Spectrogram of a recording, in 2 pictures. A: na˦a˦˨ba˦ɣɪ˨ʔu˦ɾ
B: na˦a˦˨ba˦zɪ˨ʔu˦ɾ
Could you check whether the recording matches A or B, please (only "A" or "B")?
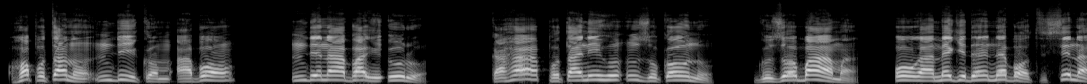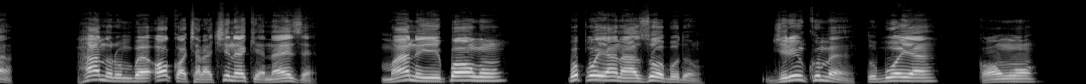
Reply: A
